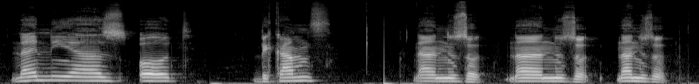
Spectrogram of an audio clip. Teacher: The Y of years links with 9.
